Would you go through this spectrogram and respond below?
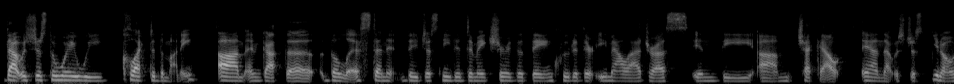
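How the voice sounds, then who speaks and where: Lower-voiced woman, close and dry. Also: no echo. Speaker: theater director, guest presenter. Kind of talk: casual webinar question-and-answer talk. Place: small home room, video call. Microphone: headset microphone.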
